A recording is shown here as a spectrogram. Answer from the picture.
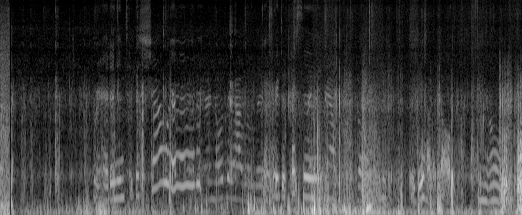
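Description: Young children's high voices chattering without clear words, with footsteps and light knocks from walking, the steps coming more often in the second half.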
